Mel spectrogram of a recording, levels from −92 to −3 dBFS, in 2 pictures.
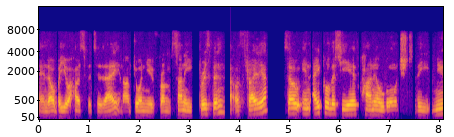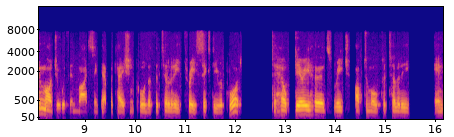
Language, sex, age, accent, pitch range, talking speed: English, male, 40-59, Australian, 95-120 Hz, 150 wpm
